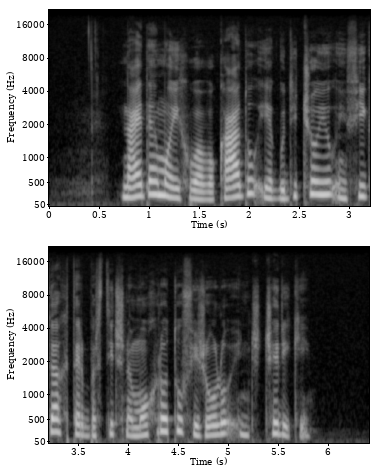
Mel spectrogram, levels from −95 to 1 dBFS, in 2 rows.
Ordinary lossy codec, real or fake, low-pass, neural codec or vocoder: none; real; 19.8 kHz; none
